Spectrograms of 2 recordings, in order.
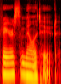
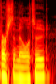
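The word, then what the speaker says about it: verisimilitude: Today's word of the day is verilitude. I was saying that wrong. How are you saying it? Versilitude. Well, there's an extra I, so it is spelled Oh, I didn't even see that.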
